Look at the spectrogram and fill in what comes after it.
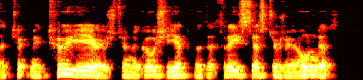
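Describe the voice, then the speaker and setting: A man with an Irish accent speaks at a fairly quick pace. His medium-pitched voice stays flat and monotone. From Ireland. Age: 70s. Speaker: whiskey distillery founder. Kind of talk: live online tasting chat. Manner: halting, many fillers.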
